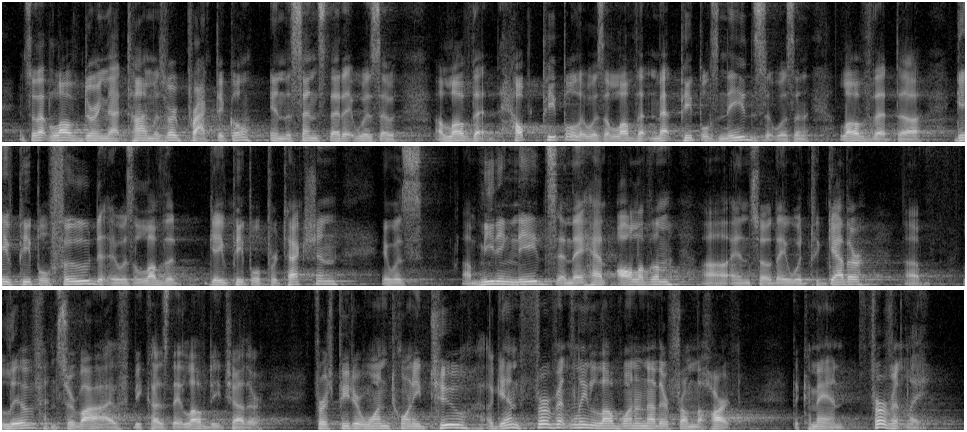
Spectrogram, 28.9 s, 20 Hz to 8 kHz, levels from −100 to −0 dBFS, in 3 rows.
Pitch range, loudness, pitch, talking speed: 105-135 Hz, -30 LUFS, 125 Hz, 185 wpm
